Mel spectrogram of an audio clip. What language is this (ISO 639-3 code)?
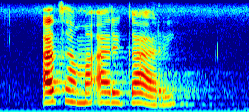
tso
